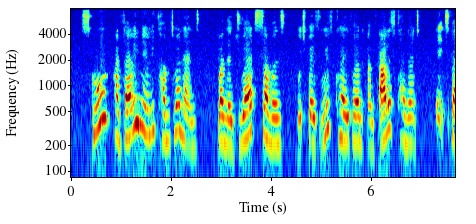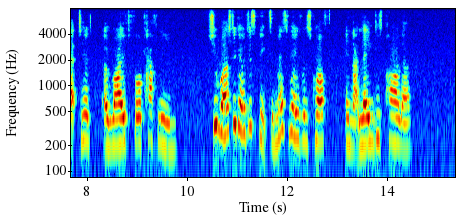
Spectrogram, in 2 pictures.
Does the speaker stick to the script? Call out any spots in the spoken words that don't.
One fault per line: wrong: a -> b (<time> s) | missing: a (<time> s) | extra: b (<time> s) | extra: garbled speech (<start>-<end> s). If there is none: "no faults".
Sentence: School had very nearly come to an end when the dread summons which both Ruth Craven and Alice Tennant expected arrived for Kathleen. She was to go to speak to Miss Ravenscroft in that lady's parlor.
no faults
